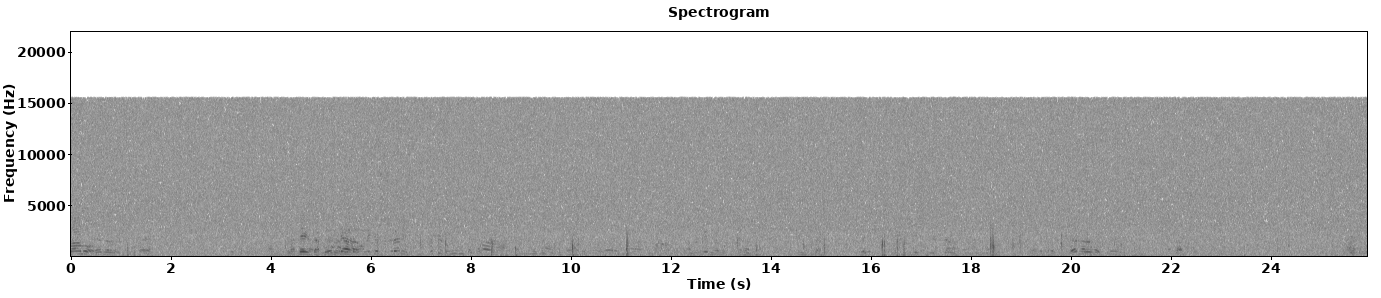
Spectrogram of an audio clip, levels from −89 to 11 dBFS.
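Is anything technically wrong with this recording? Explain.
Yes. Throughout the clip there is low bit depth with dither: the audio is held to only 3 bits, and dither randomises the rounding error into steady white noise. The result is an even, constant hiss about 10 dB louder than the sound itself. Undithered truncation would instead cause gritty distortion that follows the signal.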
